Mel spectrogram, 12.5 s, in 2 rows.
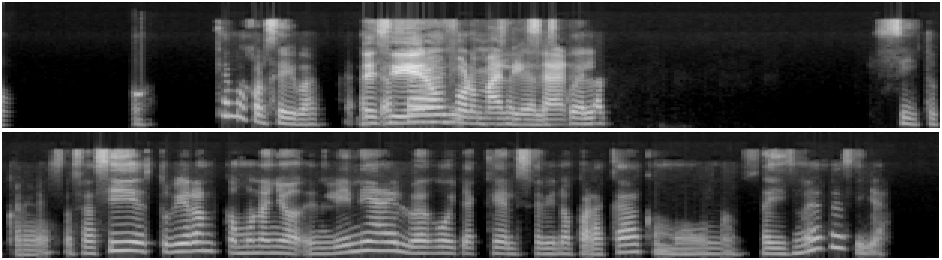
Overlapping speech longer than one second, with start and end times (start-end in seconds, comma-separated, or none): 2.3-3.9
